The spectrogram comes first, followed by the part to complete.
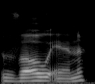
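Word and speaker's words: воин: First, you have pronounced Voin.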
